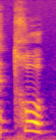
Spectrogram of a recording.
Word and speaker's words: trop: Então, j'ai trop envie de faire, a gente não pronuncia o P de trop.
